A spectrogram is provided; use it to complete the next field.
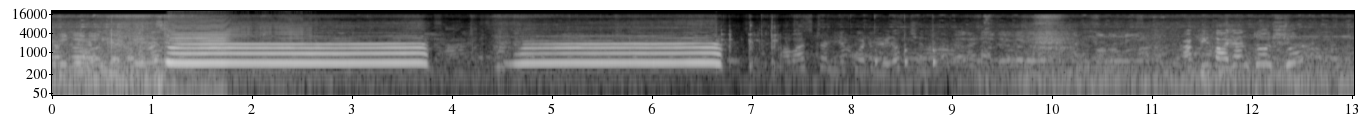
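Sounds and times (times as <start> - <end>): conch shell blasts: 1.0 - 6.9
breath: 9.7 - 10.4.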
